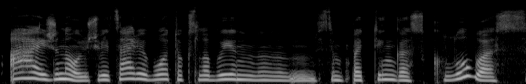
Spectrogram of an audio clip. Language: Lithuanian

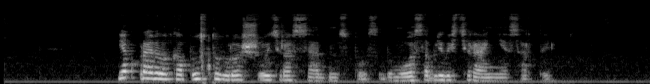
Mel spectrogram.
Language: Belarusian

